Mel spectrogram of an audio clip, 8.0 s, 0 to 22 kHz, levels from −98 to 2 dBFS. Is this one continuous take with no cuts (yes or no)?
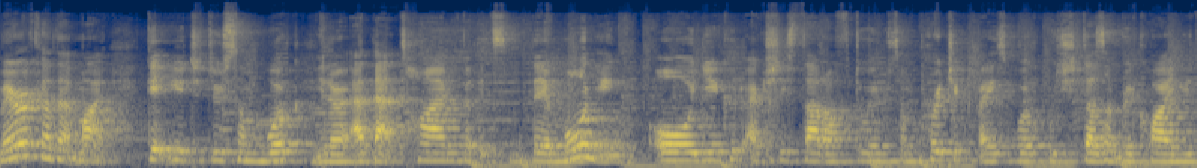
no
